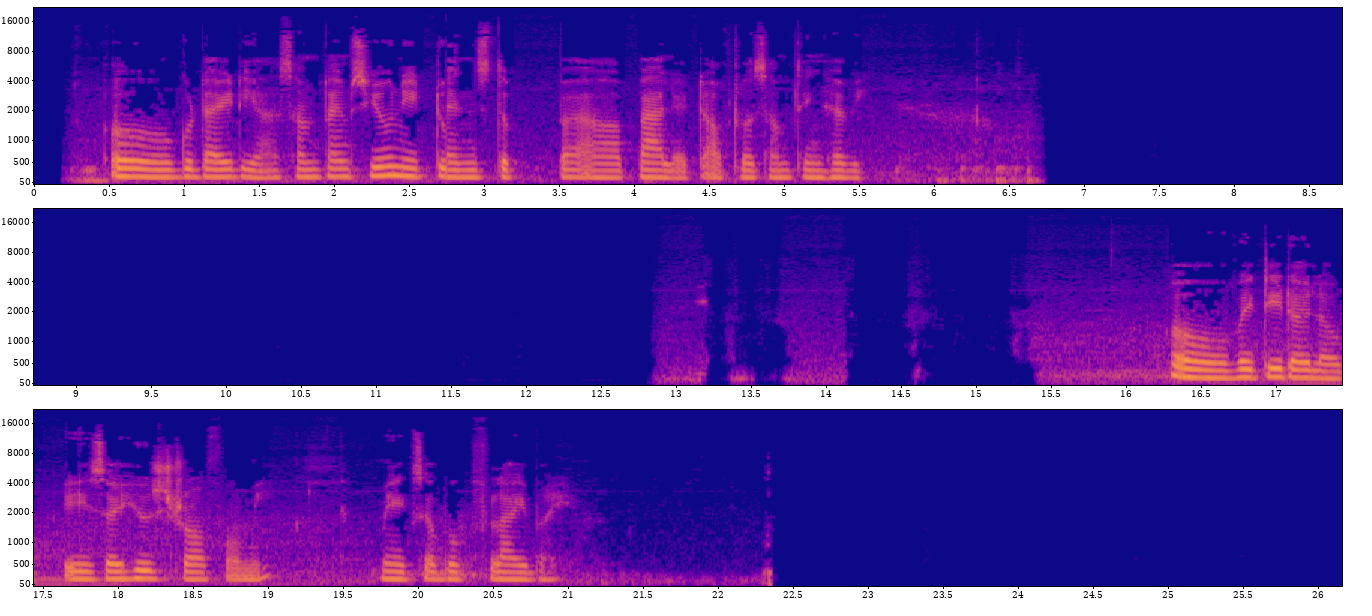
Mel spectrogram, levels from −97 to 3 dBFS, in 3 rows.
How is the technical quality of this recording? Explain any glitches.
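The speech carries four brief glitches caused by damaged data in a compressed stream, at 2.75 s (just after "you need"), 11.18 s, 15.29 s, and 22.35 to 22.37 s. Each is a short chirp or blip lasting at most a few hundredths of a second. Corrupted bytes make the decoder misread a frame and lose sync until it finds the next frame header.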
